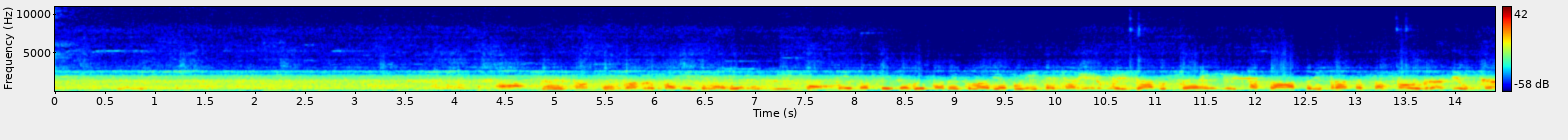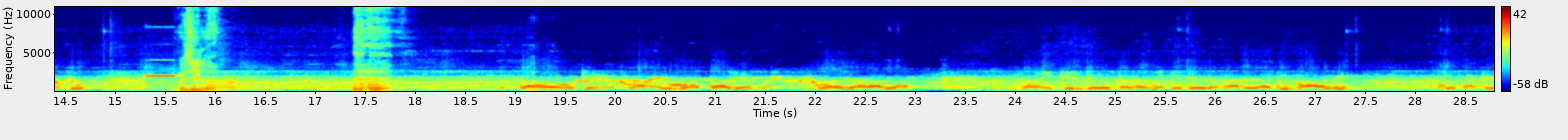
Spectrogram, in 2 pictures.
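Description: Radio static hisses steadily through a loudspeaker.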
